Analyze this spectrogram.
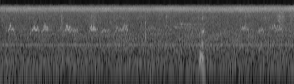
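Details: Flock of European bee-eaters, likely hawking emerging termites on the wing at Djuma Game Reserve, South Africa, on a November afternoon in drought, giving soft, rolling, liquid "bloop" trills about every half second over vehicle engine rumble and a brief knock.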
